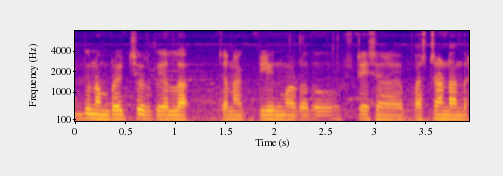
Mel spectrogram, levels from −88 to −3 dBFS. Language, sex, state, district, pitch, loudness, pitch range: Kannada, male, Karnataka, Raichur, 130 Hz, -18 LUFS, 130-135 Hz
